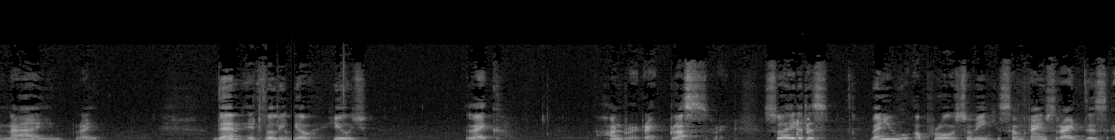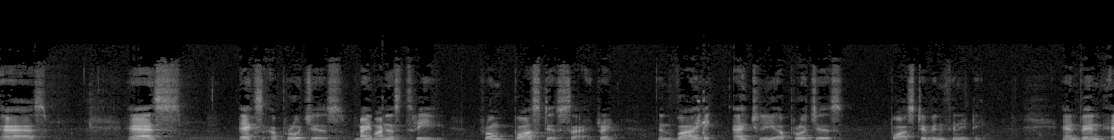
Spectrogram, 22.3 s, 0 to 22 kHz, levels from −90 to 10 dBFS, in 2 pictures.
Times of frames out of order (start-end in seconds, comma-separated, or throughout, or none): 2.77-2.96, 7.96-8.09, 14.75-14.99, 18.12-18.25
